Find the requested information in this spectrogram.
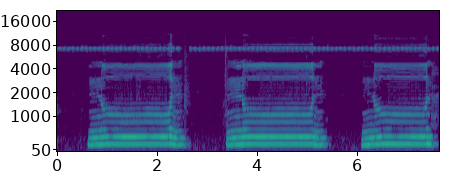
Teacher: नून की अदायगी में ज़बान की नोक को सनाया उलिया के मसूड़ों से लगाएं।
